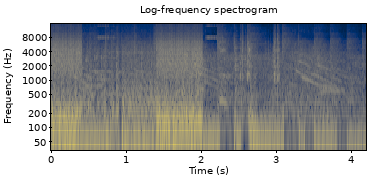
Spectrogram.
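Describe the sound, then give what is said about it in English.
Rapid gunfire from the RCP-90 weapon in the N64 video game Winback, a dense, loud, continuous clatter of shots and booms that barely lets up. “Okay, so this is the RCP-90. It was. And this thing is the greatest freaking weapon”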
